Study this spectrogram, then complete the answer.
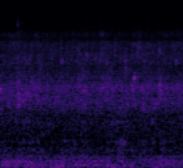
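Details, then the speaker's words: Panasonic automatic washing machine, noisy underneath during wash: steady gush of running water with a low rumble as it drains nonstop mid-cycle; intermittent fault. "ngayon kasi pinapalabas ko yung ayan Ma'am oh tingnan mo oh kumbaga diretso siyang nagtatapon"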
